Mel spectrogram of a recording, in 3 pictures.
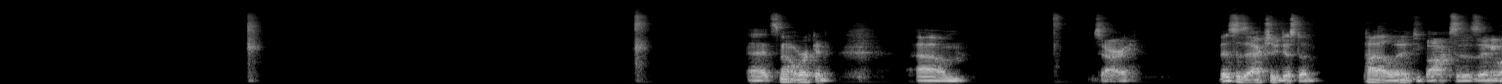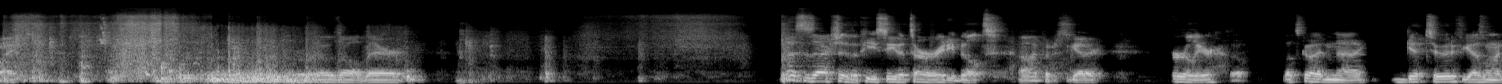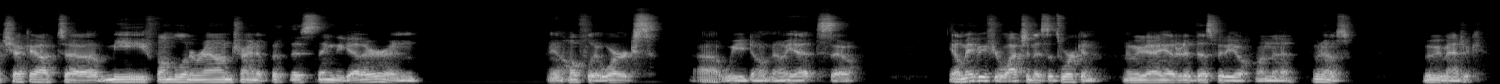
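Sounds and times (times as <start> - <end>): finger snap: 2.5 - 2.7, 6.4 - 6.6
cardboard boxes knocking and rustling: 15.1 - 18.3.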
